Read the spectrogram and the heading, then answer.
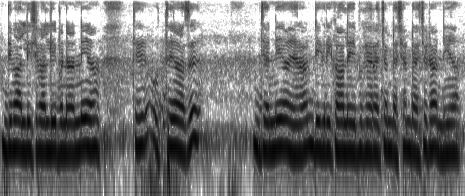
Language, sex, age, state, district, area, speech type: Dogri, female, 30-45, Jammu and Kashmir, Udhampur, urban, spontaneous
